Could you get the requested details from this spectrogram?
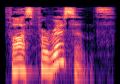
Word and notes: phosphorescence: British English

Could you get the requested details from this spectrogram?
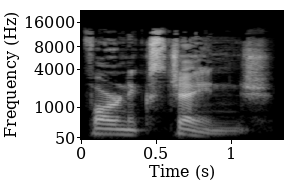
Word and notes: foreign exchange: British English

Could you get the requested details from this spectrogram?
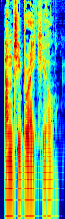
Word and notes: antebrachial: British English

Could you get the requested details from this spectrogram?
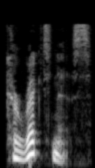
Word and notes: correctness: British English

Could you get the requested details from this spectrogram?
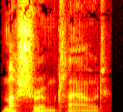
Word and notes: mushroom cloud: British English

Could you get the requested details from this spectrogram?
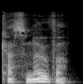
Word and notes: casanova: British English

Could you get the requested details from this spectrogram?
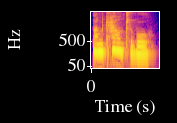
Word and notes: uncountable: British English

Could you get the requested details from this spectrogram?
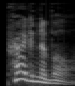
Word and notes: pregnable: British English

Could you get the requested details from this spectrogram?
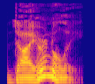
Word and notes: diurnally: British English

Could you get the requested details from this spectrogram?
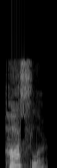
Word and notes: hostler: British English

